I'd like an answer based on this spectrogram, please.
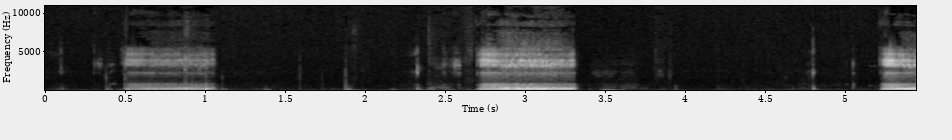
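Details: A 15-week-old Golden Retriever puppy snores, with rough, rumbling breaths repeating every couple of seconds.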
